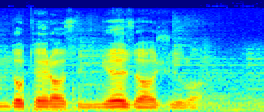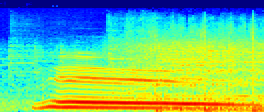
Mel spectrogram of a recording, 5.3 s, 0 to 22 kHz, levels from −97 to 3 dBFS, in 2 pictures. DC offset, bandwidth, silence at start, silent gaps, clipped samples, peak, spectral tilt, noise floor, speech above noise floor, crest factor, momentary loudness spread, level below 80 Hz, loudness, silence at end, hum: under 0.1%; 12 kHz; 0 s; none; under 0.1%; 0 dBFS; -7 dB/octave; -36 dBFS; 25 dB; 12 dB; 17 LU; -32 dBFS; -11 LUFS; 0 s; none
